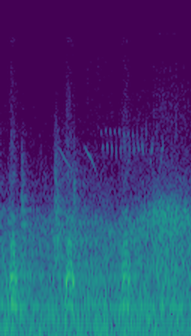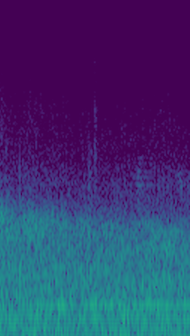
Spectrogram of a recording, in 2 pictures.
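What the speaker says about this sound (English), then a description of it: "Do I hear dogs bark?" Three short dog barks from the king's kennels in Dragon Age: Origins come from a distance, spaced about a second apart, over a dense low rumble of background ambience.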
